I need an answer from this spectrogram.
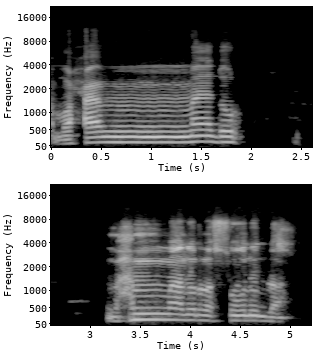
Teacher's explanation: میم پہ تشدید ہے تو غنہ کرنا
